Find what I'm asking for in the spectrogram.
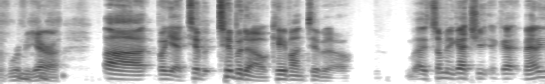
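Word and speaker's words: Thibodeaux: Thibodeau.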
